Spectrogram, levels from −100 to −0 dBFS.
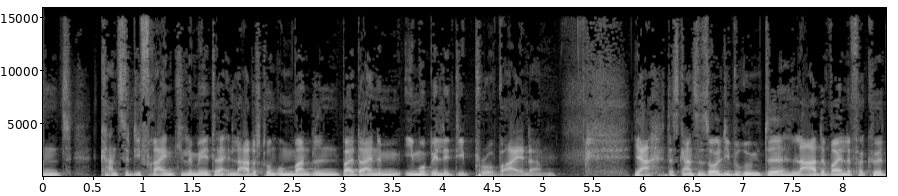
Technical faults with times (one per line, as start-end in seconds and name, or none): none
